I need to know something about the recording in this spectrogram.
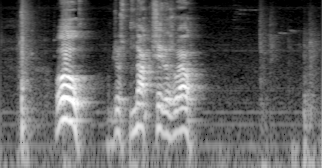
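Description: A serving of food plops onto a plate.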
